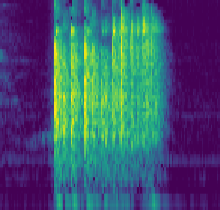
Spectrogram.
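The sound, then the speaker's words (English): Dice clatter and tumble across a hard table for under a second, a dense rapid rattle of small clicks that stops abruptly, fairly loud with no voices. “That was much better. Those are nice dice.”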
